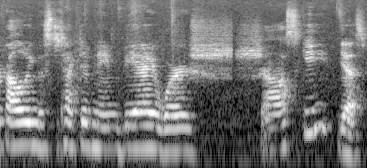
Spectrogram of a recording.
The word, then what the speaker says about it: Warshawski: Warshawski, yes, Warshawski. Sorry I had to look at my notes to see how to pronounce that.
